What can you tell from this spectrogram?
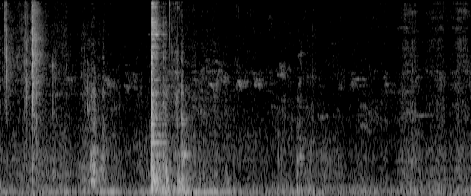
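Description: Small hand tools, a tape measure and a steel combination square, handled and set on a wooden board: a few light clicks and knocks in the first two seconds, the loudest about a second and a half in, then only faint room noise.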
